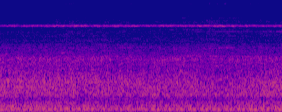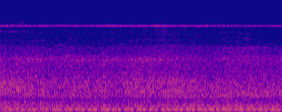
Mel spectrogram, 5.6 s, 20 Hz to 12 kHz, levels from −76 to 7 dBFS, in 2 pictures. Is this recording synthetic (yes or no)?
no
